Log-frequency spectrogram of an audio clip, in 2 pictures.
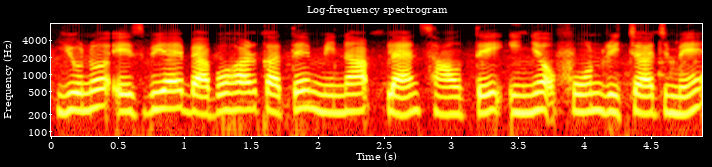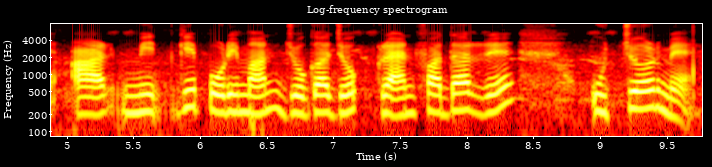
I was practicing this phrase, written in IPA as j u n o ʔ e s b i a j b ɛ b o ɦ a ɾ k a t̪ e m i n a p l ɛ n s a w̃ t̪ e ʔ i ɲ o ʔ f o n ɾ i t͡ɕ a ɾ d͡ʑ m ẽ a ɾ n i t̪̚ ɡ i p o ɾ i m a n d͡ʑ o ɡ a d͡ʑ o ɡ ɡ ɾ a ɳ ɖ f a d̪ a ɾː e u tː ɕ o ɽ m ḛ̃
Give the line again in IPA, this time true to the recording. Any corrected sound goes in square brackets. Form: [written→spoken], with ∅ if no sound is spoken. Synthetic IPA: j u n o ʔ e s b i a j b ɛ b o ɦ a ɾ k a t̪ e m i n a p l ɛ n s a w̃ t̪ e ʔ i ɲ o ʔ f o n ɾ i t͡ɕ a ɾ d͡ʑ m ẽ a ɾ [n→m] i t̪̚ ɡ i p o ɾ i m a n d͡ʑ o ɡ a d͡ʑ o ɡ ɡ ɾ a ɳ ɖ f a d̪ a ɾː e u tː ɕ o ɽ m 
